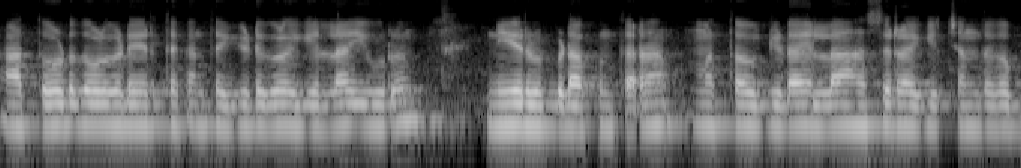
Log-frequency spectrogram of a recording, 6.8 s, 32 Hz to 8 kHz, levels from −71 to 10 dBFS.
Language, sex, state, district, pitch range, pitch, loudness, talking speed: Kannada, male, Karnataka, Belgaum, 130-135 Hz, 130 Hz, -18 LUFS, 125 wpm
